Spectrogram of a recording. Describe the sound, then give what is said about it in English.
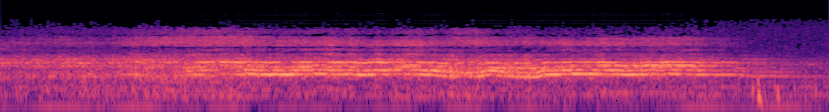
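A steady rumbling hum of a moving train heard from inside a carriage, with sustained tonal whine and low clatter throughout, fading slightly near the end with a brief knock. “Just as sure as we are sitting in this train, Judge Graham will die.”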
